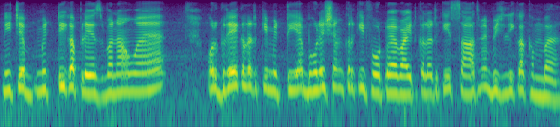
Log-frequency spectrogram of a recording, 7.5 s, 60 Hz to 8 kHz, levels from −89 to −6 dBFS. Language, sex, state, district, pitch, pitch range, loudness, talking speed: Hindi, female, Haryana, Jhajjar, 235 Hz, 220-255 Hz, -17 LUFS, 215 wpm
